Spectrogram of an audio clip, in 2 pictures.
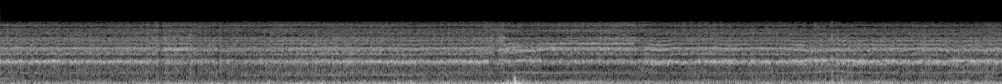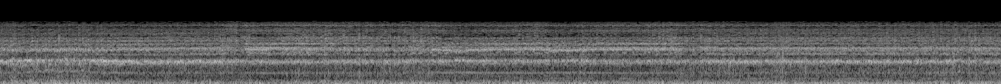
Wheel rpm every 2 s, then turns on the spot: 140, 140, 140, 140, 130, 130, 140, 140, 140, 140.
none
